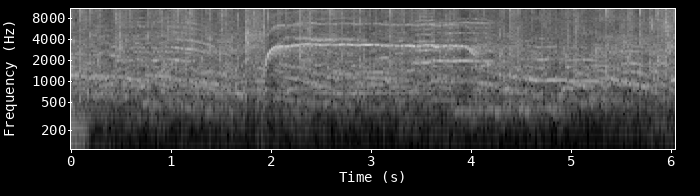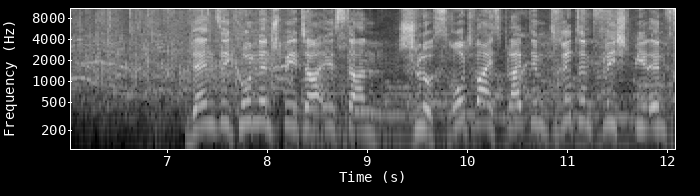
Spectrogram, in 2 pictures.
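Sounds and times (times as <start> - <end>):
crowd and players shouting and cheering: 0.0 - 12.0
long high whistle: 1.9 - 4.1.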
